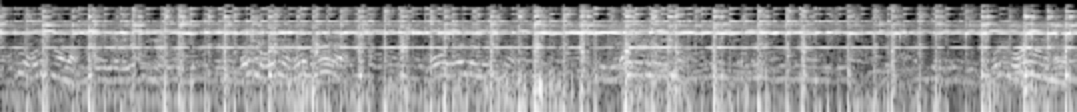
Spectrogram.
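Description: A hand bell rung rapidly and without pause during a pooja, its strikes blending into one steady ringing, with crowd voices over it.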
